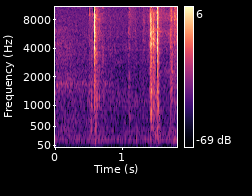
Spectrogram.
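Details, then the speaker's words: 2006 Mini Cooper S, key turned with clutch down, in neutral, dash lights on: single sharp click then a second pair of clicks, no cranking; starter not engaging, cause unknown. "just nothing but a click"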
